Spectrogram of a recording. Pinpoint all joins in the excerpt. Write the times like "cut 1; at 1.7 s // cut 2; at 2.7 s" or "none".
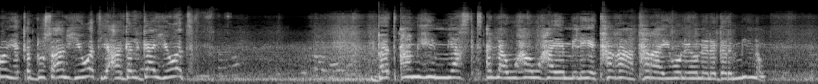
none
